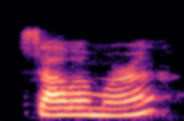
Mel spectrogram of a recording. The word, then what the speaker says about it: Salamura: you are oh yeah how do you say your last name salamura oh so it's just like it looks yeah okay say that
